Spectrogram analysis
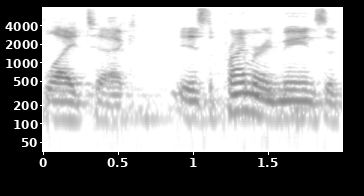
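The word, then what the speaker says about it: LIHTC: their communities thank you the low-income housing tax credit pronounced litech is the primary means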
